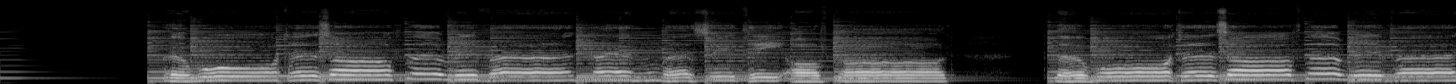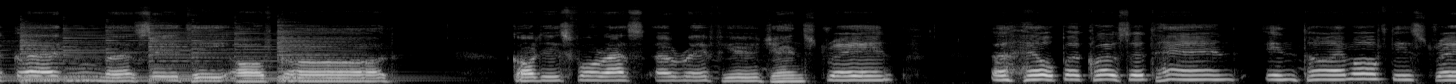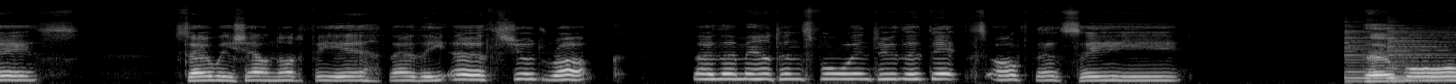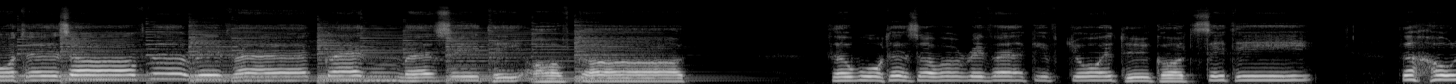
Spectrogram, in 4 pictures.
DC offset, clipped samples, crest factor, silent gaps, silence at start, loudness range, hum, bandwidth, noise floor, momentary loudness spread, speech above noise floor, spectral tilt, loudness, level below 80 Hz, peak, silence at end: under 0.1%; under 0.1%; 16 dB; none; 0 s; 5 LU; none; 15 kHz; -73 dBFS; 9 LU; 53 dB; -7 dB/octave; -21 LUFS; -60 dBFS; -6 dBFS; 0 s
